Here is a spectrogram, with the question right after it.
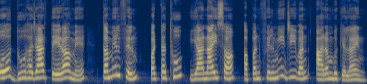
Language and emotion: Maithili, neutral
